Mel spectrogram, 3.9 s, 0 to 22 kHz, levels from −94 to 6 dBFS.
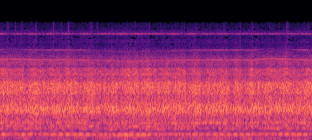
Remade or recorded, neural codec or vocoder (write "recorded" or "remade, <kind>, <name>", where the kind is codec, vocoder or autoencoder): recorded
